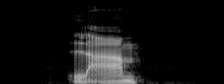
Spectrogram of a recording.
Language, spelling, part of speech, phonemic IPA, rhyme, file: German, lahm, adjective, /laːm/, -aːm, De-lahm.ogg
- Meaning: lame (limited in movement due to injury, defect or paralysis to legs, wings, etc.; especially of animals and their limbs)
